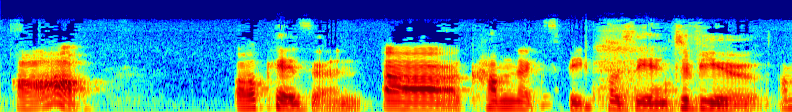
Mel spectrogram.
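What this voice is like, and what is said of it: Imitated German accent. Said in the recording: “she had some like German accent.”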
